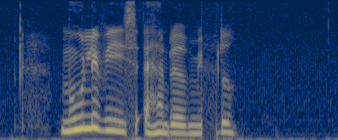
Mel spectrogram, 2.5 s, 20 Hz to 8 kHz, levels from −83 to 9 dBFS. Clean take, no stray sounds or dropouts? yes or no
no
